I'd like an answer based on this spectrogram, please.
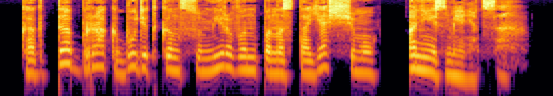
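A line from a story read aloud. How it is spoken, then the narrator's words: Loud exhale. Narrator (Russian): шумно выдохнул Айрон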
